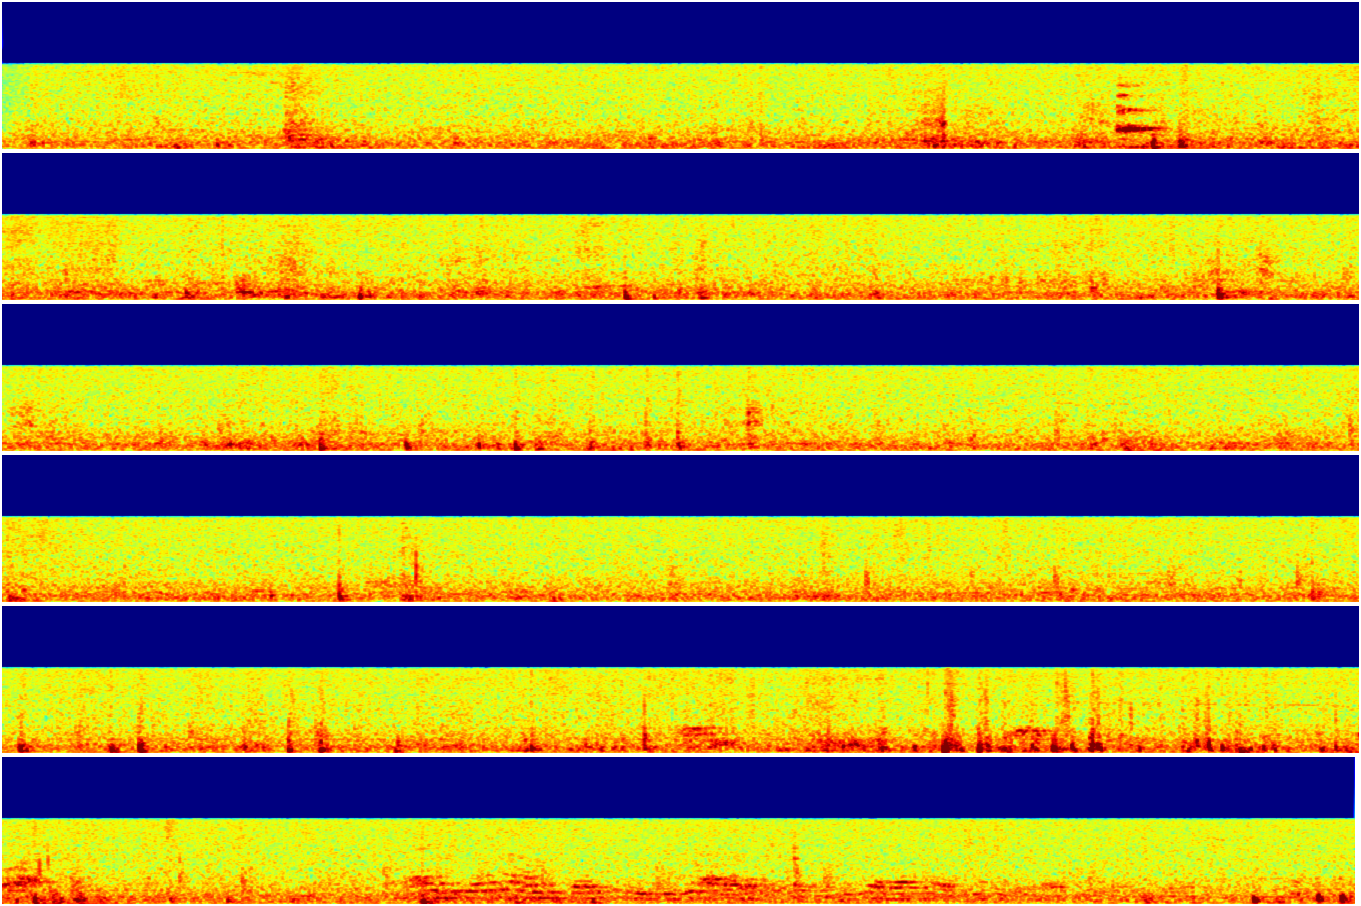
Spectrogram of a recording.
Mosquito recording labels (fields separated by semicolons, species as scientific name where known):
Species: no mosquito; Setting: insect culture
